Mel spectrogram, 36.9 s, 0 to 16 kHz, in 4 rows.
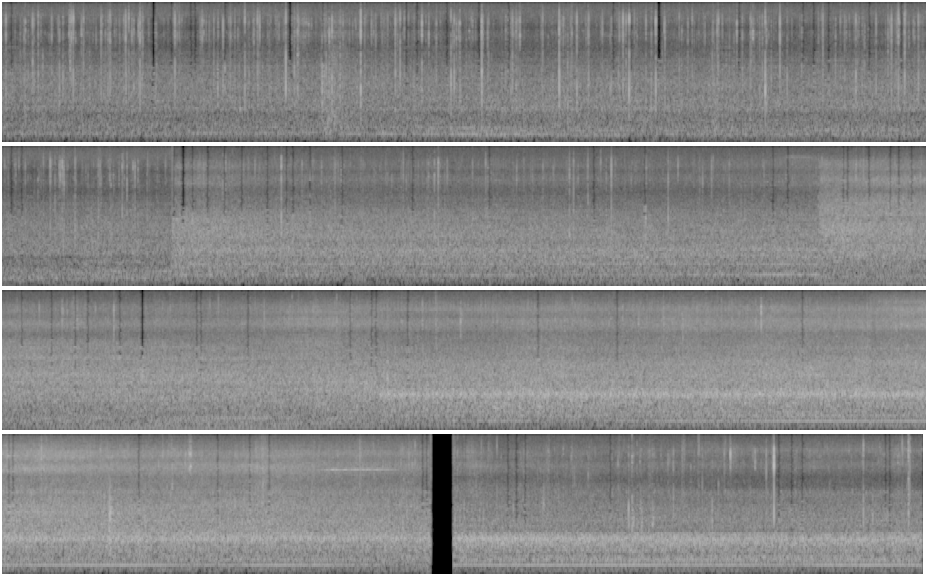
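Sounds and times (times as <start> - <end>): diesel engines droning: 0.0 - 36.9.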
